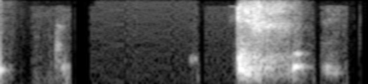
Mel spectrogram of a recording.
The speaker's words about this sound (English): I'm glad when this cough is completely gone. It is getting better.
